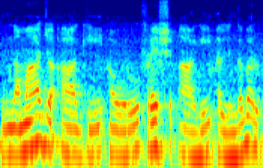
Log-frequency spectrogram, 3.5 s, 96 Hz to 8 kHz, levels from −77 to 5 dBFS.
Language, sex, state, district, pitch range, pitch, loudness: Kannada, male, Karnataka, Raichur, 135-165 Hz, 145 Hz, -14 LUFS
